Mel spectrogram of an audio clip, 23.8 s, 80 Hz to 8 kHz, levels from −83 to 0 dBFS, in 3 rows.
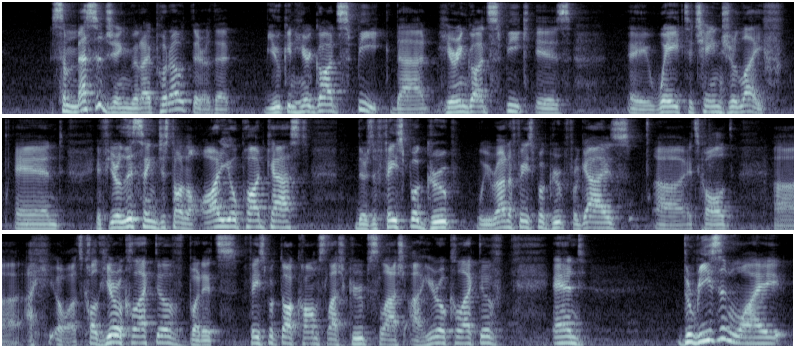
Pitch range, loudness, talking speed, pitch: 125-165 Hz, -20 LUFS, 165 wpm, 145 Hz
